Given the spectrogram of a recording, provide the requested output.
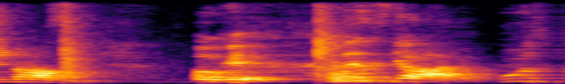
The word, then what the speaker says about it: genasi: Because Minotaur was like, it's actually pronounced Ganassi.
